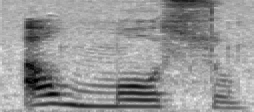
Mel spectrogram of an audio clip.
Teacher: eu falo almoço com esse ó fechadinho né quase que parecendo um acento circunflexo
